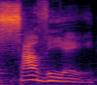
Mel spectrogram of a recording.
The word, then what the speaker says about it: Xavier: that is Savier spelled as Xavier but it's pronounced as Savier.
